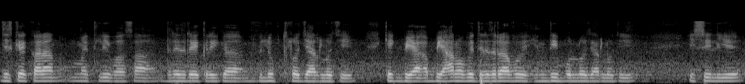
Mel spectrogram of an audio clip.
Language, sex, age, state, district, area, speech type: Maithili, male, 45-60, Bihar, Purnia, rural, spontaneous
